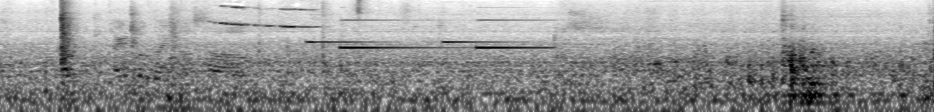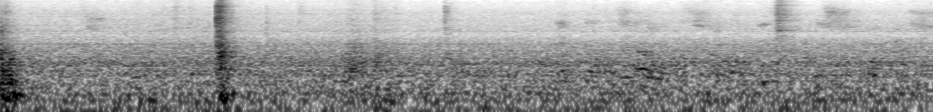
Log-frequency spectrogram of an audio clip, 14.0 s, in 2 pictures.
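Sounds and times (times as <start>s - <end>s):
stopped train low hum: 0.0s - 14.0s
electronic two-tone chime: 2.4s - 4.2s.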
